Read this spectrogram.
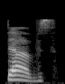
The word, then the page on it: doves: British English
